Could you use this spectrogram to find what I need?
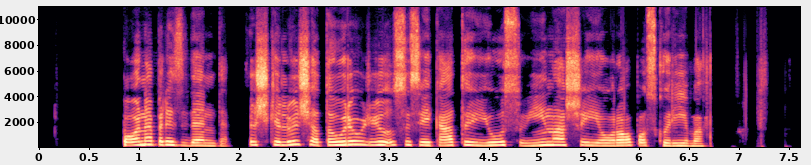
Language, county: Lithuanian, Kaunas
